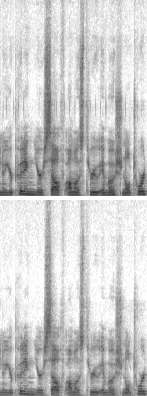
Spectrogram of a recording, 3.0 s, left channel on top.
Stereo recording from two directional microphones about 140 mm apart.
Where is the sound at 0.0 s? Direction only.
40° left (ahead or behind).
